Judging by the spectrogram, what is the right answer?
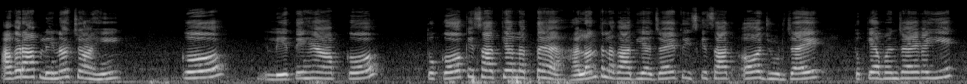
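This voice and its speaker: A woman's voice: high voice, measured pace, fairly bright tone, slight background noise. A woman explaining grammar as a teacher, asking questions and answering them herself and repeating key points. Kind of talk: classroom-style explanation.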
